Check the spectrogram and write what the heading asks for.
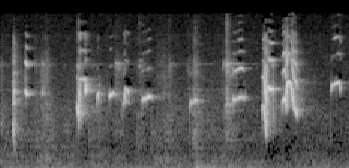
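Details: Orange crimson rosella singing happily: a run of clear whistled notes near mid pitch, some sliding downward, mixed with sharper bright chirps and rich overtones, uneven spacing, quiet background.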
